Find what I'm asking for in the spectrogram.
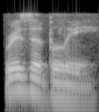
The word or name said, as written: risibly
